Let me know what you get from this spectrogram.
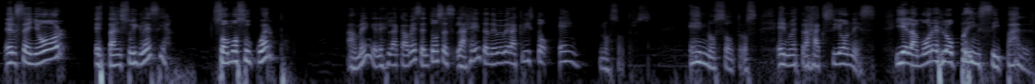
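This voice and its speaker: A woman's voice: animated, a little mellow. A woman preaching a sermon in Spanish to a congregation, fervent and emphatic, addressing them directly as brothers and sisters. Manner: fervent, rising to emphatic peaks then dropping low and slow.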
